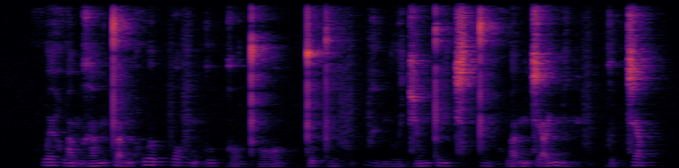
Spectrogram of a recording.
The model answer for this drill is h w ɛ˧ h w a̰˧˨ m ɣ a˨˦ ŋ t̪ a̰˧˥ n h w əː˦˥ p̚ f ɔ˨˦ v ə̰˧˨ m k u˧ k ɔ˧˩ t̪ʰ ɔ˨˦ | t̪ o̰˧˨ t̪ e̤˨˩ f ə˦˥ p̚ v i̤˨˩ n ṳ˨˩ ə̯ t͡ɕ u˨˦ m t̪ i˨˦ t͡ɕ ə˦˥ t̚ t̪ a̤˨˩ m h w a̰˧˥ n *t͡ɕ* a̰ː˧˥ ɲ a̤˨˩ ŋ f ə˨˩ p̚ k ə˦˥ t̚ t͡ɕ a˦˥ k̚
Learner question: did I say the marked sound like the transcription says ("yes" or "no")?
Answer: yes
